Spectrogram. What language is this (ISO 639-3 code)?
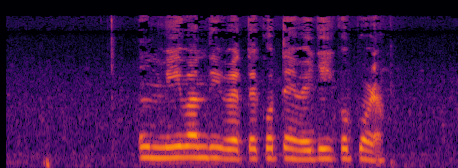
grn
